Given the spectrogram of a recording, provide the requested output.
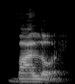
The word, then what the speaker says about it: valor: Our V, there's no difference between the English B and the English V sound in Spanish. So it sounds just like a B, basically. So we have words like valor, bella. So you can hear it just sounds just like the B in boy.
